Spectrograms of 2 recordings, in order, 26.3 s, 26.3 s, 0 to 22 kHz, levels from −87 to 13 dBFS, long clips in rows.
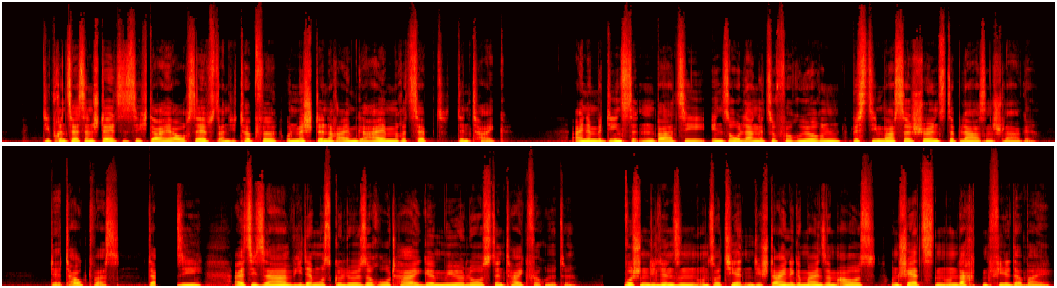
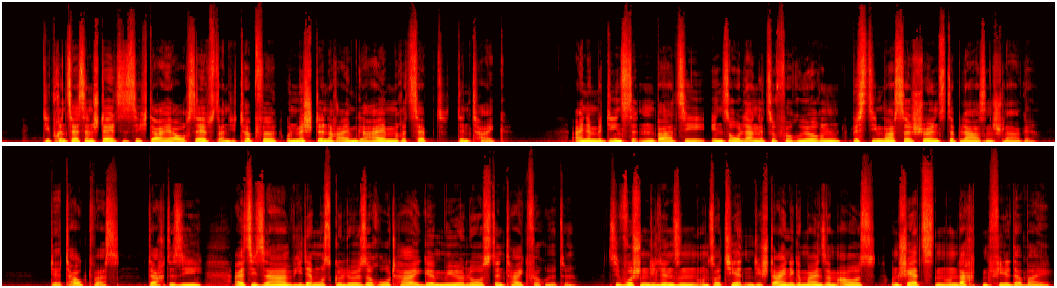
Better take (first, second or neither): second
